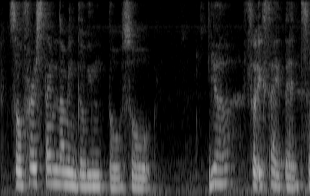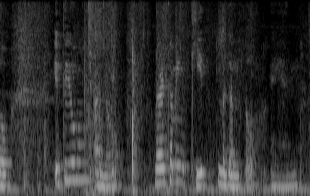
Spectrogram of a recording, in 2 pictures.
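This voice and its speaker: At a fairly slow pace with long, frequent pauses, a woman speaks at a fairly low pitch against noticeable background noise. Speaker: vlogger. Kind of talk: casual vlog talk. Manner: toned-down voice, early morning.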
